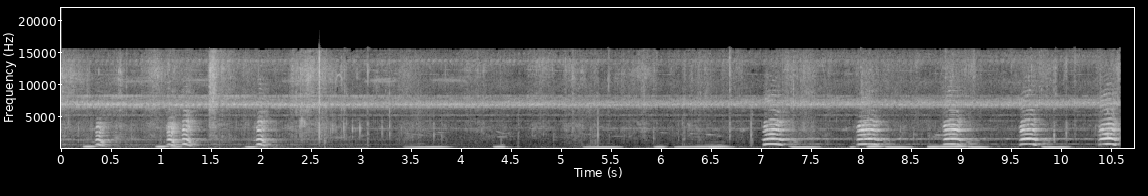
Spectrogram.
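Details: A wild forest siamang gives deep booming notes mixed with sharp, rising barks, repeated about once a second.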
